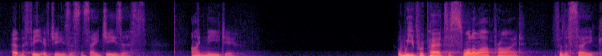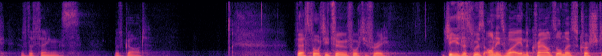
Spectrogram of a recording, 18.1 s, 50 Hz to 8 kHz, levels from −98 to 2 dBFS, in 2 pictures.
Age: 40-59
